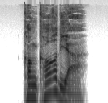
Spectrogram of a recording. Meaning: 1. harmony 2. concordia
- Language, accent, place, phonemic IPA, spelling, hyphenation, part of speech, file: German, Germany, Berlin, /kɔŋˈkɔʁdi̯a/, Konkordia, Kon‧kor‧dia, noun, De-Konkordia.ogg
